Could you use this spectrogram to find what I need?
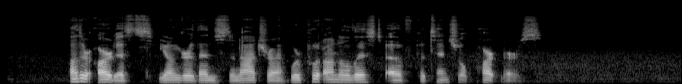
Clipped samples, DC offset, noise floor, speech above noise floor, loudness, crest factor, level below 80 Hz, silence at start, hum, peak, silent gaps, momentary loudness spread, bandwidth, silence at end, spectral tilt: under 0.1%; under 0.1%; -61 dBFS; 38 dB; -23 LUFS; 22 dB; -58 dBFS; 0.7 s; none; -2 dBFS; none; 11 LU; 11 kHz; 1.45 s; -5 dB/octave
